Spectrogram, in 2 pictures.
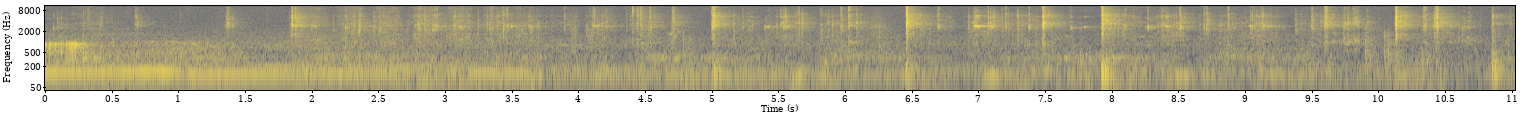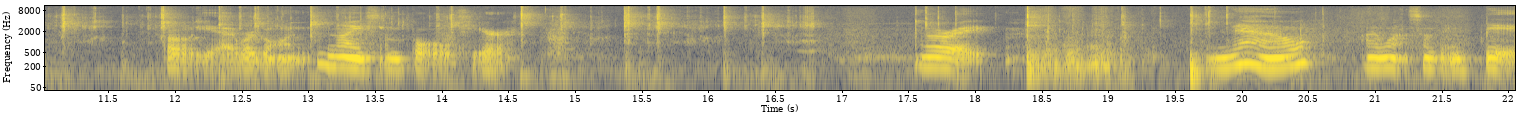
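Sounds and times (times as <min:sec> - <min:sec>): brayer rolling through wet paint: 0:00.0 - 0:17.4.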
